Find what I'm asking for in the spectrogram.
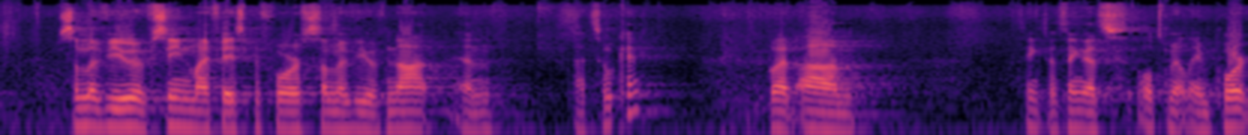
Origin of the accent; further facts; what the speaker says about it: Oregon, United States; It's not just that we're from Tillamook County or from the United States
